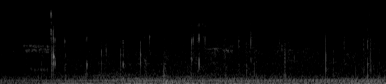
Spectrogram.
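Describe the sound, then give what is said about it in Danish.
A person chews a mouthful of freshly torn-off grass: steady chewing with soft crunchy bites and wet mouth sounds, repeating irregularly over a constant low hum, no talking. “Så, så spis det græs.”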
